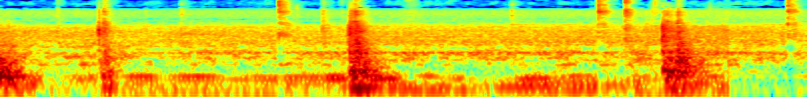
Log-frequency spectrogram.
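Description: Lead battery plates being handled and set down: a few sharp clicks and clacks, some in quick succession near the end, over a steady low electrical hum.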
